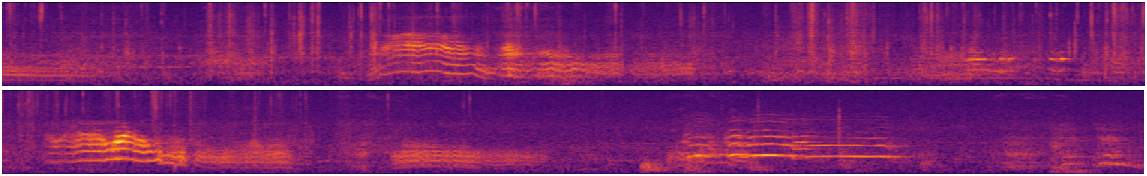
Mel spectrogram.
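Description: A kitten meowing again and again, with about three louder wavering calls a few seconds apart and fainter ones between; the loudest comes about eight seconds in.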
